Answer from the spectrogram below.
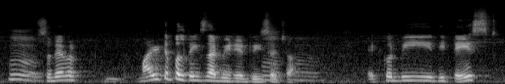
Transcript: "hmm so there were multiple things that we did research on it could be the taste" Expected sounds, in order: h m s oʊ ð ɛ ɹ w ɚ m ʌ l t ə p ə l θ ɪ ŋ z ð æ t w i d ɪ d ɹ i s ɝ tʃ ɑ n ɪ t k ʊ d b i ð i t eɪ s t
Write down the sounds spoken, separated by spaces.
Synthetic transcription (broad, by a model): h s oʊ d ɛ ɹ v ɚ m ʌ l t ə p ə l t ɪ ŋ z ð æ t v i d ɪ d ɹ i s ɝ tʃ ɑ ɪ t k ʊ d b i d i t eɪ s t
